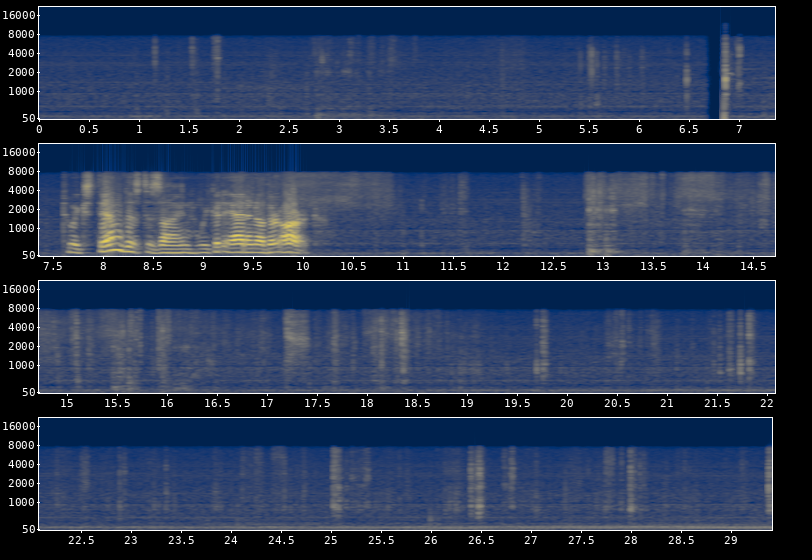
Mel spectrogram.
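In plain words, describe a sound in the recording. Paper rustles and crinkles as hands fold and bend it.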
